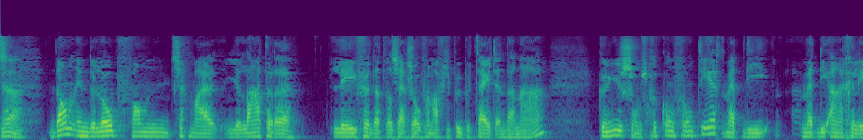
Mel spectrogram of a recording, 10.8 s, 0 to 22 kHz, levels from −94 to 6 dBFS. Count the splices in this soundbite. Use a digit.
1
